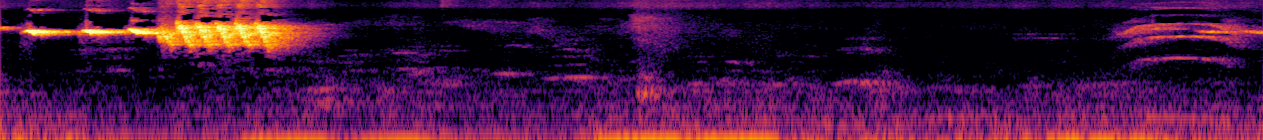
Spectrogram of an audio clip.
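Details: Lined seedeater song recorded in São Luís, Maranhão, Brazil: three short high whistled notes quickly followed by a loud dense buzzy trill, then silence with a steady low hum and a faint whistle near the end.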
